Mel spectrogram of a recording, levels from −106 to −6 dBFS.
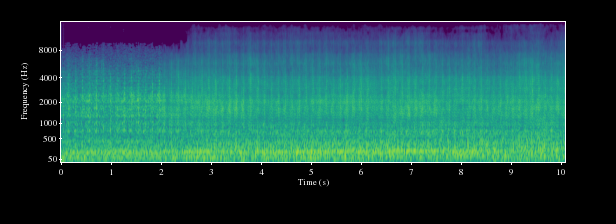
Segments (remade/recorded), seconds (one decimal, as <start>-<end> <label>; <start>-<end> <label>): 0.0-2.0 recorded; 2.0-10.1 remade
